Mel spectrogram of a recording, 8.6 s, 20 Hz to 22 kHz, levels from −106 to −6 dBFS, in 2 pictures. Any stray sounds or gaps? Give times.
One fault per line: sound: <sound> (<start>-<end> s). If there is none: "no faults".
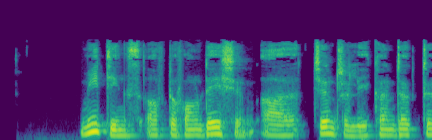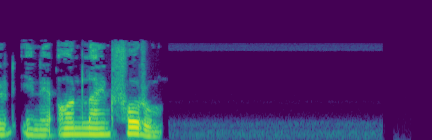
no faults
